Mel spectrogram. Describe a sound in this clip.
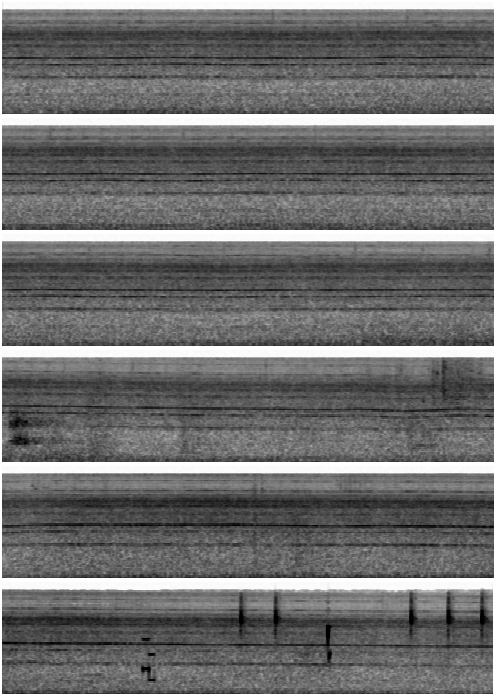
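The jet engines of a twin-engine business jet whine, with the pitch slowly dropping as the jet lands.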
